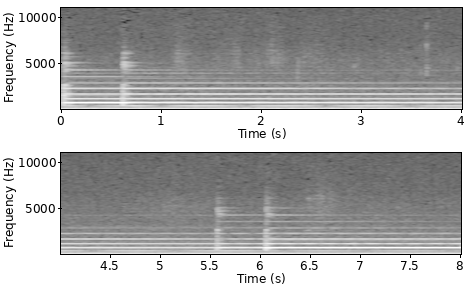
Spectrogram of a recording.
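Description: Singing bowl struck four times, in two quick pairs at the start and about five and a half seconds in. It rings on with several steady high tones over a lower tone that wavers in level.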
